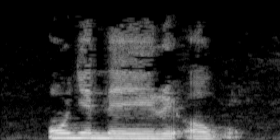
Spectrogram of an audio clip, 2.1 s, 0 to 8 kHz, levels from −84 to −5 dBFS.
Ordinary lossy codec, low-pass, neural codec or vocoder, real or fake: MP3, 32 kbps; 7.2 kHz; none; real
